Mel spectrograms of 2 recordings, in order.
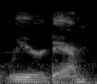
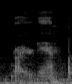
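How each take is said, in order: First: "Riordan" said as "ree-OR-dan" with a rise; "Riordan" tried as "ree-OR-dan"; first pronunciation. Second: "Riordan" whispered as "RYE-or-dan"; a private whispered "RYE-or-dan"; whispered correction. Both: Shown as a demonstration.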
